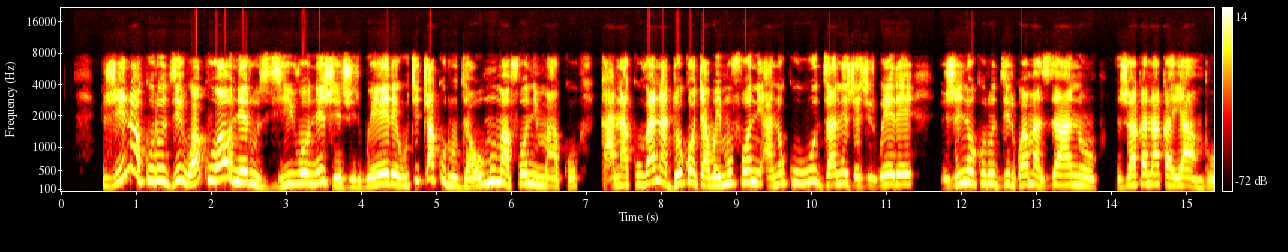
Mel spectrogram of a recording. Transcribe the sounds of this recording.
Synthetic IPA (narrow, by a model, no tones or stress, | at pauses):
ʐino̞kuɾud͡zirwakuʋaone̞ɾuziʋo̞ne̞ʐe̞ʐirwe̞ɾe̞ɦut͡ʃit͡ʂakurud͡zawomumafo̞nimaːko̞ | kanakuʋanadʱo̞ko̞tawe̞mufo̞niʔano̞kuːd͡zane̞ʐe̞ʐirwe̞re̞ | ʐino̞kuɾud͡zirwamazano | ʐakanakajaːmbo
